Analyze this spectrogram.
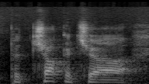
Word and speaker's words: Pecha Kucha: asks you about recently there is actually some debate as to how you pronounced this some people say it's Pachuca char and other forms which I won't attempt here is a Japanese person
